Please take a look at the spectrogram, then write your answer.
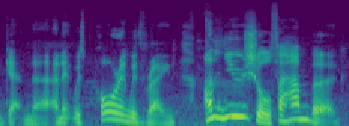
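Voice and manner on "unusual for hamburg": sarcastic. Real, not acted. Sarcastic aside about Hamburg rain.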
